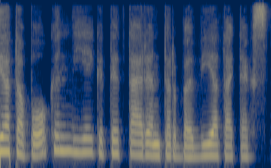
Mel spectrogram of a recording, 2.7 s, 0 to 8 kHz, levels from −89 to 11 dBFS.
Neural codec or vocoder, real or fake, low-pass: codec, 16 kHz, 0.5 kbps, X-Codec, WavLM features, trained on Multilingual LibriSpeech; fake; 7.2 kHz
